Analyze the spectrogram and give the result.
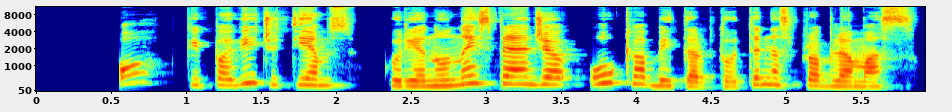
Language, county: Lithuanian, Alytus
